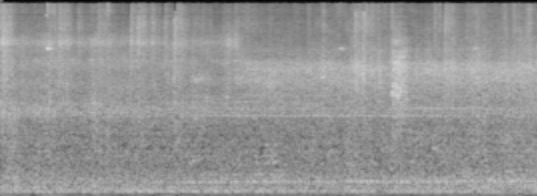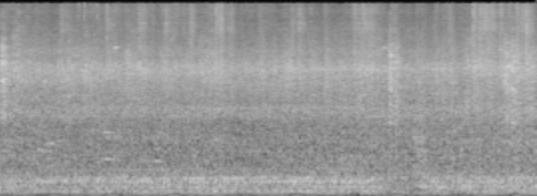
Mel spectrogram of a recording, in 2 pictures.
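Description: Steady droning hum under the cabin's road rumble and rattles, holding a constant pitch as the bus cruises; a loud, worn differential.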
